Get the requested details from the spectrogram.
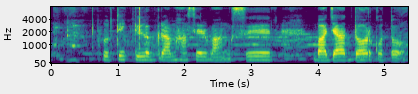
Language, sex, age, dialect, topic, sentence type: Bengali, male, <18, Jharkhandi, agriculture, question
